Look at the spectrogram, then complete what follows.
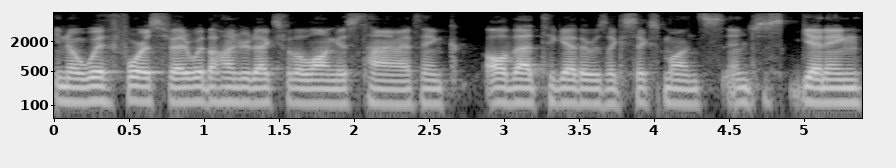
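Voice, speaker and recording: A man speaks at a fairly quick pace in a monotone, flat intonation. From Quebec. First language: French. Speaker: esports player. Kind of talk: casual chat.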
